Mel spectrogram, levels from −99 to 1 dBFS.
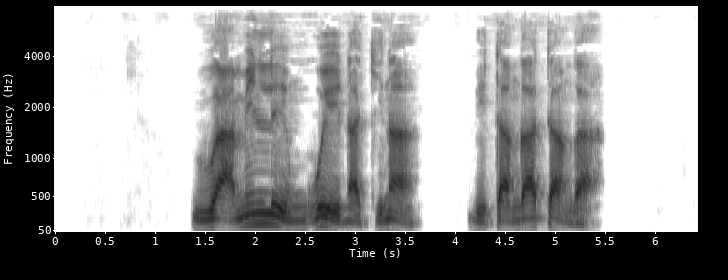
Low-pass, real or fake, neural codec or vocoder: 7.2 kHz; real; none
